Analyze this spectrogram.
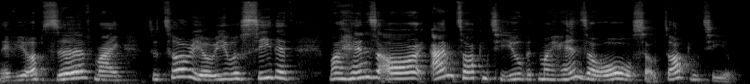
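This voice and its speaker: A woman with a Dutch accent speaks at a moderate pace with a fairly high pitch. Her pitch swings very widely, and her loudness varies a lot. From Netherlands. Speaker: spiritual teacher. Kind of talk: tutorial. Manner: halting.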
